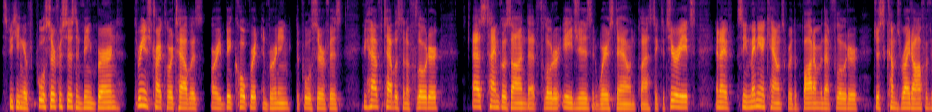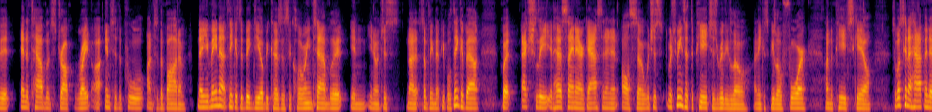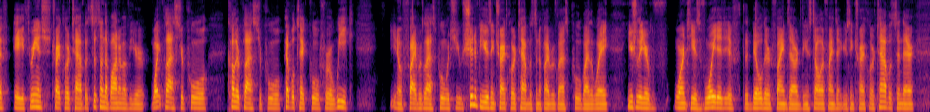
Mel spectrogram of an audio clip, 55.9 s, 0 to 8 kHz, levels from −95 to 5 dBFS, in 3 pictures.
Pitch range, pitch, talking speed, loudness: 120-140 Hz, 130 Hz, 195 wpm, -20 LUFS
